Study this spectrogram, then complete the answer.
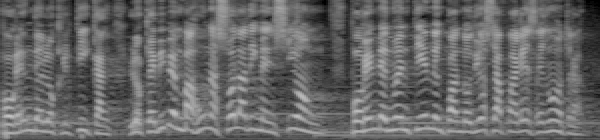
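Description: Faint music plays in the background as a man talks at a moderate pace. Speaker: preacher. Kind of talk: sermon. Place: church. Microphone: handheld.

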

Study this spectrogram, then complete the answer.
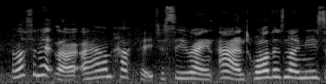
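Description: Moderate pace, dry sound with no echo, and light background noise. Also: woman. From England. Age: 30s. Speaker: family vlogger. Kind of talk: casual vlog to camera. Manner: animated. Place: street. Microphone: phone near.

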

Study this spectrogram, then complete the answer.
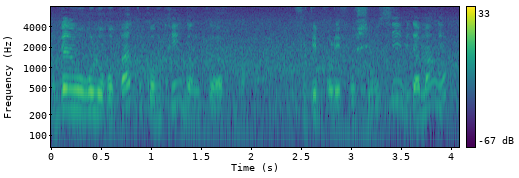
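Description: Background noise is clearly noticeable. A woman's voice comes through over it. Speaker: interviewee. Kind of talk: interview answer. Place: cafe.

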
